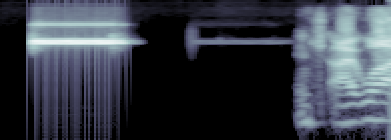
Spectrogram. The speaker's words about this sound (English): you hear that? Oh, wow, what is that? It's a fire alarm, but I'm gonna see if it's real.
